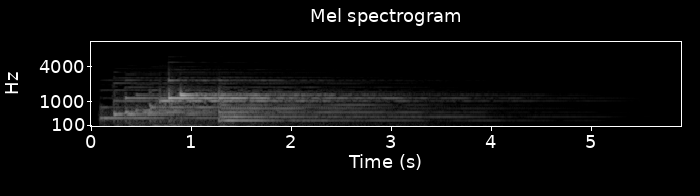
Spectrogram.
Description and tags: A smooth and fast phrase expressing content.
